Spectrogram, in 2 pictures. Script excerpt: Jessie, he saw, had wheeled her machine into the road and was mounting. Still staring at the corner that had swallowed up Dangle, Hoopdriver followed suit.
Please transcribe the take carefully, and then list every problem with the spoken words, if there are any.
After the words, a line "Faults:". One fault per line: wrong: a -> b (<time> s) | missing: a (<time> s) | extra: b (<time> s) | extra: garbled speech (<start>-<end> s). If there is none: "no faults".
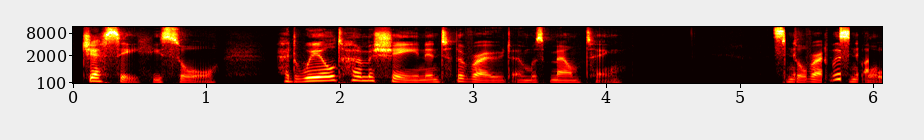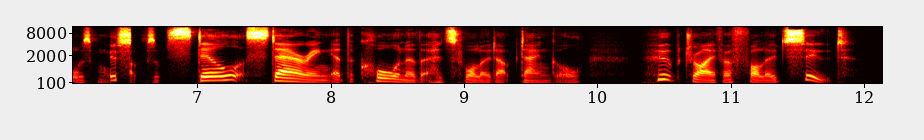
Jessie, he saw, had wheeled her machine into the road and was mounting. [garbled] Still staring at the corner that had swallowed up Dangle, Hoopdriver followed suit.
Faults:
extra: garbled speech (5.3-6.7 s)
